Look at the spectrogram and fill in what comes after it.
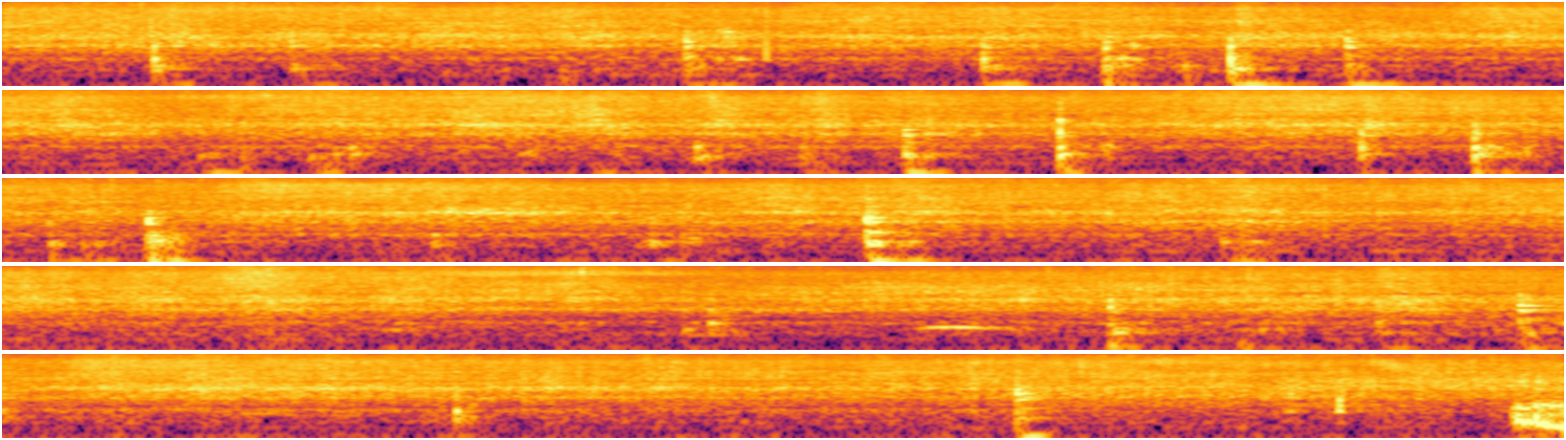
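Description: Sliced bamboo shoots sizzling steadily in oil in a non-stick wok while a wooden spatula stirs them, with scattered clicks and scrapes of the spatula against the pan.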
